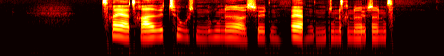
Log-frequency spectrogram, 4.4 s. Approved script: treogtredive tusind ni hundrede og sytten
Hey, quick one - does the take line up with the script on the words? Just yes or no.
no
